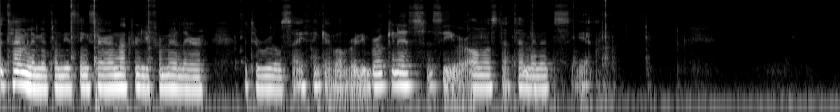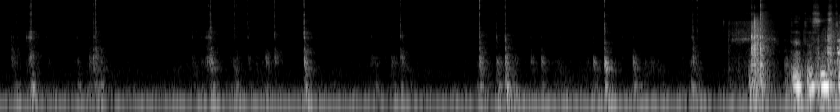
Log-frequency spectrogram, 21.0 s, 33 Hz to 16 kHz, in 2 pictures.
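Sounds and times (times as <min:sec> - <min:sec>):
lock pick clicks: 0:12.9 - 0:14.5.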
